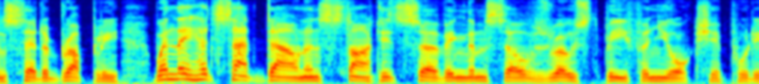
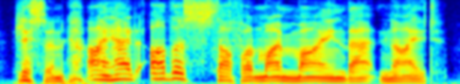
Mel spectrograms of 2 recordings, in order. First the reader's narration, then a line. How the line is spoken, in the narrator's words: said Harry impatiently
